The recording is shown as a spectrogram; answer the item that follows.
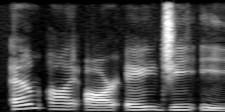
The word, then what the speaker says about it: mirage: "M-I-R-A-G-E is pronounced mirage," said Valency shortly, picking up her tea and her beans.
